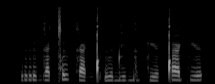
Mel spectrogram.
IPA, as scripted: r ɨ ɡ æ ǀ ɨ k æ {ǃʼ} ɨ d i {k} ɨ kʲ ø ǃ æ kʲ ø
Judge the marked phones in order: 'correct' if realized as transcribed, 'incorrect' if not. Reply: correct, incorrect: ɡ

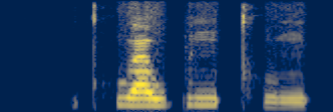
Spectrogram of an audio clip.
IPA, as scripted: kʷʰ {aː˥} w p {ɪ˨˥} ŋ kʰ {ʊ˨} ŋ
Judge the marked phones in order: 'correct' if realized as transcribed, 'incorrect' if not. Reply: correct, incorrect: ɪ˥, correct

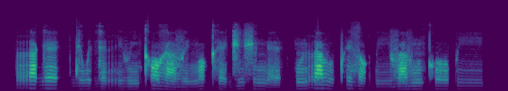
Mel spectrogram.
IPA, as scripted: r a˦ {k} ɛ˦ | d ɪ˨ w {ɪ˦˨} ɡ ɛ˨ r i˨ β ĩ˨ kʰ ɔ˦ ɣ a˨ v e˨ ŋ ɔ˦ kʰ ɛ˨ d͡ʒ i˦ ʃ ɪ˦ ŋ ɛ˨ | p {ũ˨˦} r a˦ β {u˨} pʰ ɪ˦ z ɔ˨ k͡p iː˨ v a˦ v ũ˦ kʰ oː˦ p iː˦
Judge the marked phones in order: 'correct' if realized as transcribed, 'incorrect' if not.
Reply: incorrect: ɡ, incorrect: ɪ˨, correct, correct

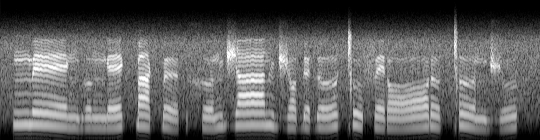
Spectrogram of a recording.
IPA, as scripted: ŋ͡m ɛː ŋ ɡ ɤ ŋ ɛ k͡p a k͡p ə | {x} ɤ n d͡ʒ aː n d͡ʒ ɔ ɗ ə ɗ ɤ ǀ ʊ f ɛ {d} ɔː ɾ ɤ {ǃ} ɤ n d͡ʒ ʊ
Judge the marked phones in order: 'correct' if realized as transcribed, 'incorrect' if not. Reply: correct, incorrect: ɾ, incorrect: ǀ

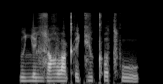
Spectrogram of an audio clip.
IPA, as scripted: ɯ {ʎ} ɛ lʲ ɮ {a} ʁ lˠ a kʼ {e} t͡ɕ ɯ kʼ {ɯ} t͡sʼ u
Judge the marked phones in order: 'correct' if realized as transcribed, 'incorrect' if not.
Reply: correct, correct, correct, incorrect: ɤ

